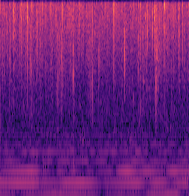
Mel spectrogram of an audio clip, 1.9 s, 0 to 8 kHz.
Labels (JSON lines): {"label": "biophony, midshipman", "recorder": "SoundTrap 500"}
